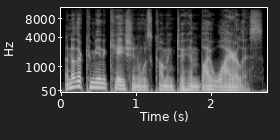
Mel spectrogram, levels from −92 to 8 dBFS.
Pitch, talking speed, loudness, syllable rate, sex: 100 Hz, 175 wpm, -20 LUFS, 6.4 syllables/s, male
